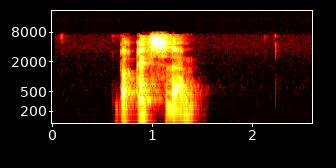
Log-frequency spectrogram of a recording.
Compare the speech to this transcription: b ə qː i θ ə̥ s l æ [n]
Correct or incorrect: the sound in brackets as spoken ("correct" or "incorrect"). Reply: incorrect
